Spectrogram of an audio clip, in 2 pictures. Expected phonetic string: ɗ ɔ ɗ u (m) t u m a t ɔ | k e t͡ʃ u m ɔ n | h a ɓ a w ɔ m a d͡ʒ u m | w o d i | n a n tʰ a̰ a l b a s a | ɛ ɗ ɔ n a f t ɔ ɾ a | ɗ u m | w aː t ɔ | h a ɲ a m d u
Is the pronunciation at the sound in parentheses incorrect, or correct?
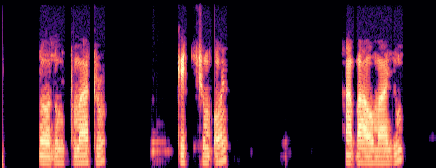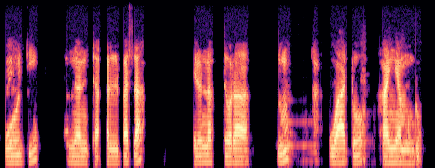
correct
